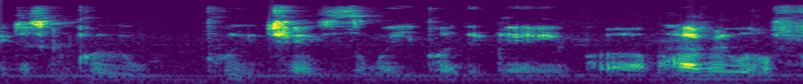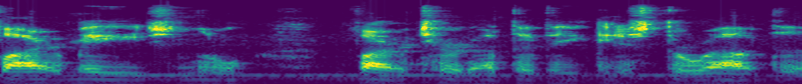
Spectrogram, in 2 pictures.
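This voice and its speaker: A man talking very fast over noticeable background noise. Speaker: gamer. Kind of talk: casual gameplay commentary. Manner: casual, hesitant.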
